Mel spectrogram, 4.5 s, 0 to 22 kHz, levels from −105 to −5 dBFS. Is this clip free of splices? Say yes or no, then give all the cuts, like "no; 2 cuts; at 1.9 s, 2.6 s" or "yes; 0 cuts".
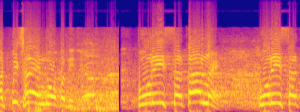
no; 1 cut; at 1.8 s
